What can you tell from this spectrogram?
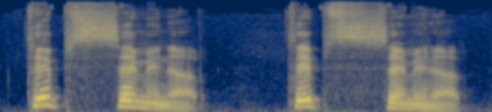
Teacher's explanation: you have to link it together as if it's one sound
